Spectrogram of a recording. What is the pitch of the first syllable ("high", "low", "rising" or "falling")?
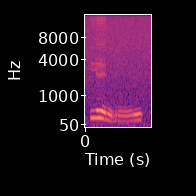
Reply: falling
